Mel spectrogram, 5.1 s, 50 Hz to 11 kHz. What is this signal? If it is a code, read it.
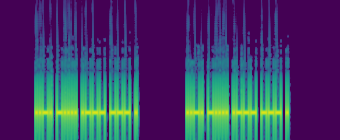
Morse code, heard as a keyed tone, about 44 wpm, 700 Hz. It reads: F6JOE F6JOE
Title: Call Signs Repeated 3x - 45wpm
